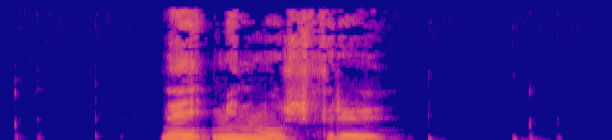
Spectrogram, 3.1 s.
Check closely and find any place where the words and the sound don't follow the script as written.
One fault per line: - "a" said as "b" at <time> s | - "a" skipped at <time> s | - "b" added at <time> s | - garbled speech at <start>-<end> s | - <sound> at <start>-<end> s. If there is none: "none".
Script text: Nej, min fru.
- "mors" added at 1.3 s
